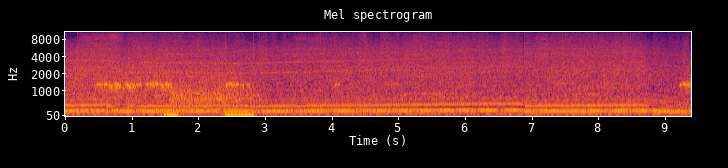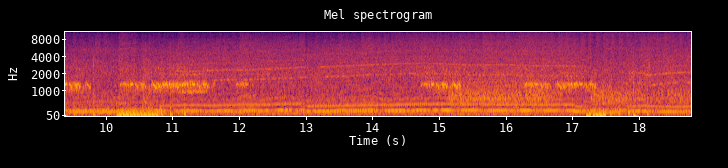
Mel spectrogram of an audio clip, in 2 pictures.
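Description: Tyres screech in short bursts through the corners.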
